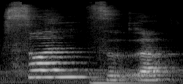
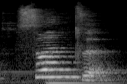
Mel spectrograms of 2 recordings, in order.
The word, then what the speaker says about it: 孙子: If we pronounce this character the original 3rd tone, it will be 孙子. The word means an ancient military strategist. But if we pronounce this character the neutral tone, 孙子, it means grandson.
